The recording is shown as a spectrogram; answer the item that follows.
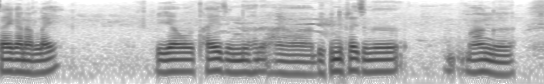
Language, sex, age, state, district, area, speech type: Bodo, male, 30-45, Assam, Goalpara, rural, spontaneous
